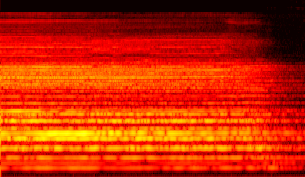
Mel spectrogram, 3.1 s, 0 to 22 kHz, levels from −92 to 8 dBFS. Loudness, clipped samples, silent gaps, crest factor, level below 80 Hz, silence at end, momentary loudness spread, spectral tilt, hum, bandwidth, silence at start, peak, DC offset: -19 LUFS; under 0.1%; none; 16 dB; -90 dBFS; 0 s; 12 LU; 0.5 dB/octave; none; 17 kHz; 0 s; -6 dBFS; under 0.1%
